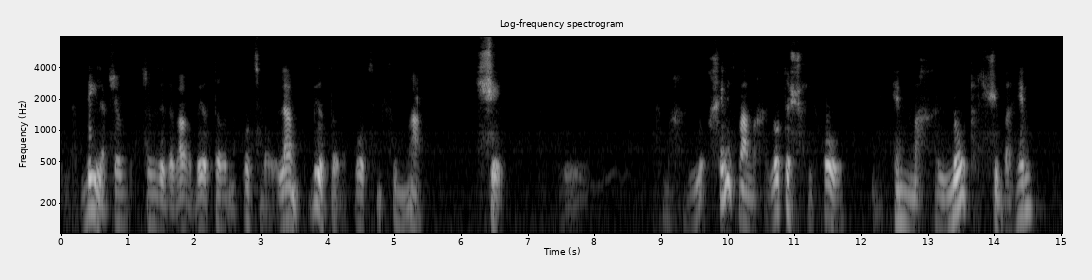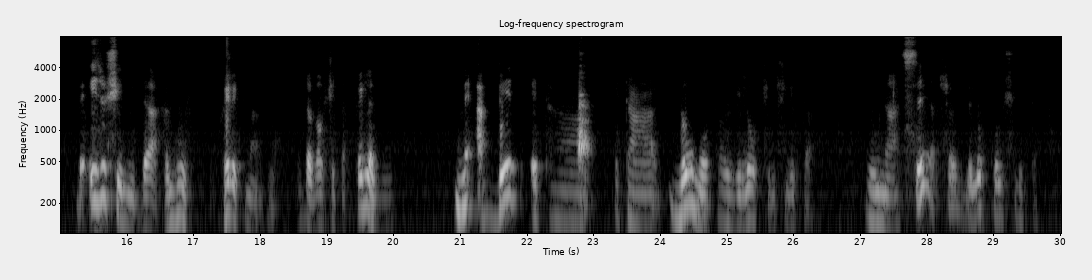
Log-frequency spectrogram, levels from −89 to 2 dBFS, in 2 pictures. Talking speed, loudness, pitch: 80 wpm, -34 LUFS, 195 Hz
